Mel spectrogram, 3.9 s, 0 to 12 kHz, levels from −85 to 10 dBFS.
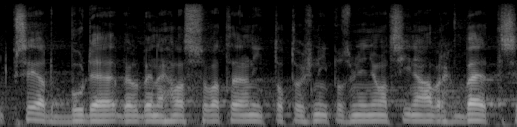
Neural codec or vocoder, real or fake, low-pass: none; real; 10.8 kHz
